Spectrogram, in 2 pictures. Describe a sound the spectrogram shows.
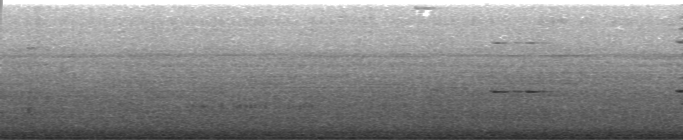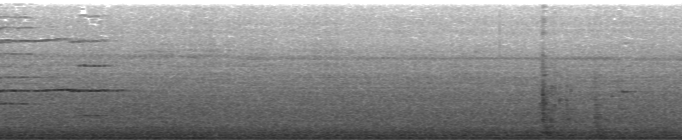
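A heavy truck engine idles with a steady low rumble.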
